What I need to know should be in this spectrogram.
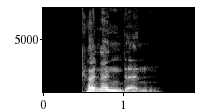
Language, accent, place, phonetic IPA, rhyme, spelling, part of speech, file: German, Germany, Berlin, [ˈkœnəndn̩], -œnəndn̩, könnenden, adjective, De-könnenden.ogg
- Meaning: inflection of könnend: 1. strong genitive masculine/neuter singular 2. weak/mixed genitive/dative all-gender singular 3. strong/weak/mixed accusative masculine singular 4. strong dative plural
